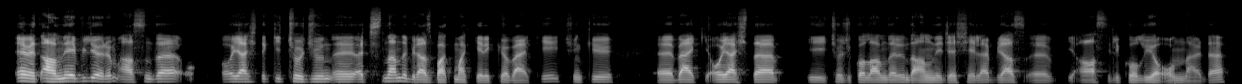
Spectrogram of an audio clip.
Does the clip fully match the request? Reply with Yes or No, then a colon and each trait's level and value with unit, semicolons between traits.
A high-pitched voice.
No: low, 110 Hz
